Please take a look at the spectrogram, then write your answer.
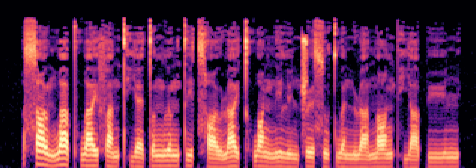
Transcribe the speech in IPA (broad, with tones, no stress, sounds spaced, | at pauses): s ɑ˥˧ ʊ̯ n̪ w ä˥˩ pʰ w a˥ ɪ̯ f a˧˥ n t̪ʰ j ɛ˨˩ t̪ ɤ˥ ŋ l ʊ˥ ŋ t̪ i˥ t͡sʰ ɑ˨˩ ʊ̯ ɻ a˥˧ ɪ̯ kʰ w ɑ˥˧ ŋ n̪ i˥˩ l y˨˩ n ʈ͡ʂ ɻ̩˥˩ s u˧˥ t̪ w ə˨˩ n ɻ ä˧˥ n̪ ɑ˥ ŋ pʰ j ä˨˩ p y˥ n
